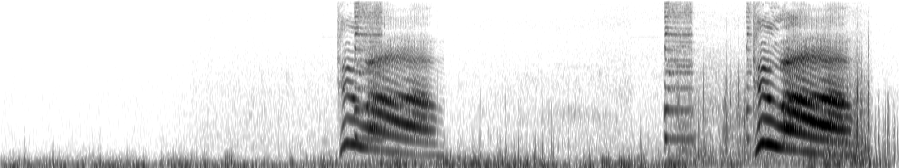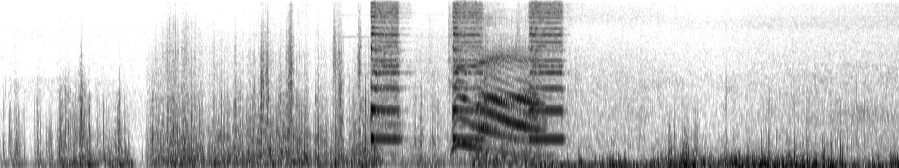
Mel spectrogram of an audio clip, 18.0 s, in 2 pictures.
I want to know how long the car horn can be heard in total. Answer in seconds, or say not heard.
4 s.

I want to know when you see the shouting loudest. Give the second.
8 s.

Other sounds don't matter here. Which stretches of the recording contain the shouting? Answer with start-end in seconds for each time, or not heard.
3.4-4.5, 7.5-8.6, 13.4-14.6.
